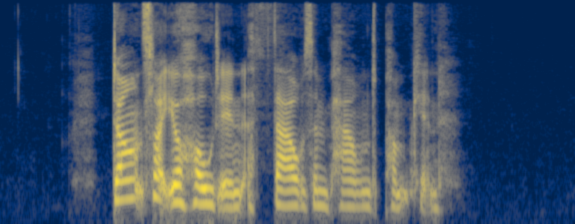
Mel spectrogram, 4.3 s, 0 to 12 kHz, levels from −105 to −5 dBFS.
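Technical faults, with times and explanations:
Nothing technical goes wrong anywhere in this bit of speech, so there's nothing to flag here.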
